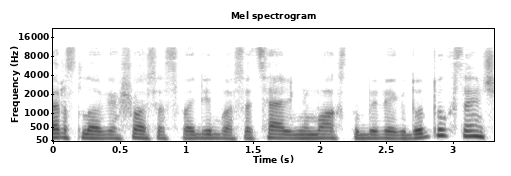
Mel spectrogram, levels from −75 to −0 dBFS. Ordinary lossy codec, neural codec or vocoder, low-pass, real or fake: MP3, 48 kbps; autoencoder, 48 kHz, 32 numbers a frame, DAC-VAE, trained on Japanese speech; 14.4 kHz; fake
